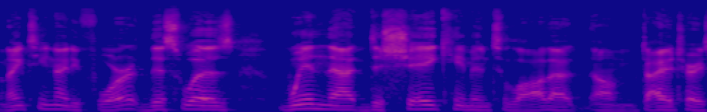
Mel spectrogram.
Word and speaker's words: DSHEA: If you want to know more about DSHEA, and I pronounce it DSHEA, I don't know if other people do, but I have a tendency to pronounce my acronyms.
